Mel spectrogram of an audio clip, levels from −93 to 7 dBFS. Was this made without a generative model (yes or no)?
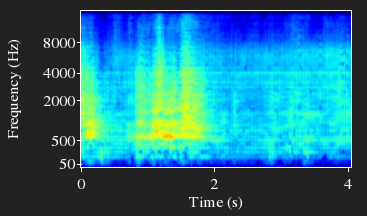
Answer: no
